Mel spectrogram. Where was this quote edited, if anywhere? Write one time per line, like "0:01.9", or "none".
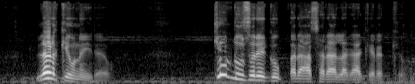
none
